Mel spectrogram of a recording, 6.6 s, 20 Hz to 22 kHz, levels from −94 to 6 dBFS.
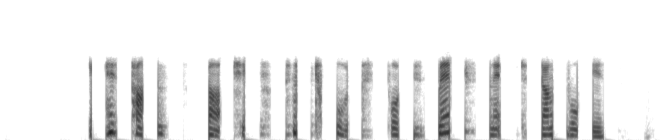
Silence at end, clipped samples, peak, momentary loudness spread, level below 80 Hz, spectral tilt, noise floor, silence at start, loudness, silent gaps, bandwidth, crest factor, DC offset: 0.6 s; under 0.1%; -4 dBFS; 17 LU; -58 dBFS; -3 dB/octave; under -90 dBFS; 1.05 s; -24 LUFS; 1.92-2.08 s, 3.25-3.36 s, 3.74-3.87 s, 4.07-4.13 s, 5.26-5.41 s; 4.2 kHz; 22 dB; under 0.1%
